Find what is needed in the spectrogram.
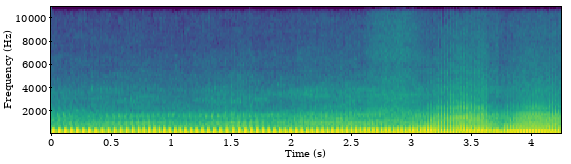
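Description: KTM Duke's single-cylinder engine running steadily under way, heard from the rider's seat. Near the end the revs dip and climb again.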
